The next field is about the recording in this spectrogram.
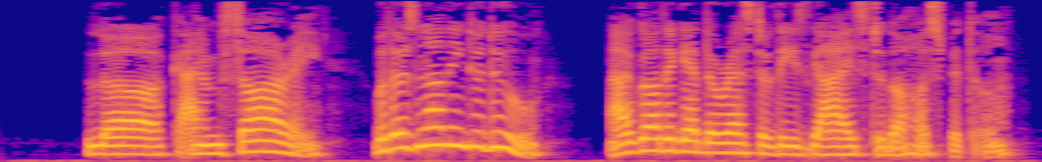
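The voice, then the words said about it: Thick regional accent. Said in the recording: “The driver had a thick, regional accent.”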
